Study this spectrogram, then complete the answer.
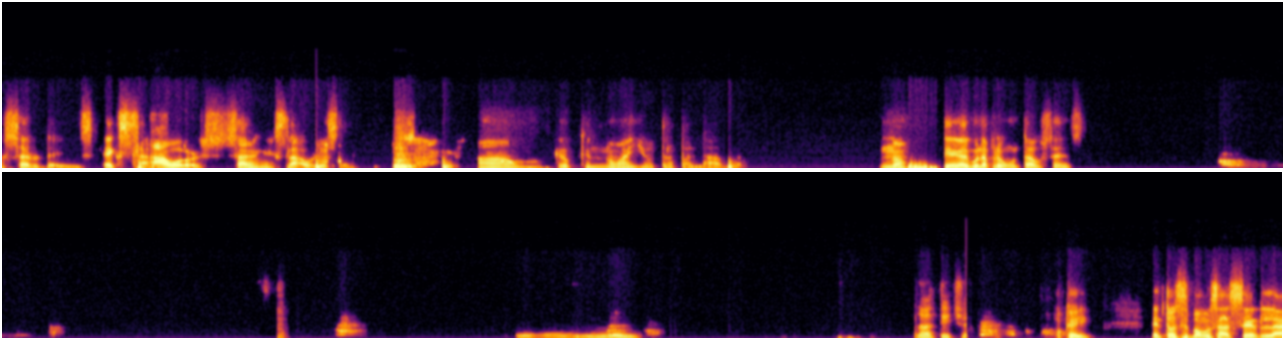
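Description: A man speaks calmly through an online call, with pauses.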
